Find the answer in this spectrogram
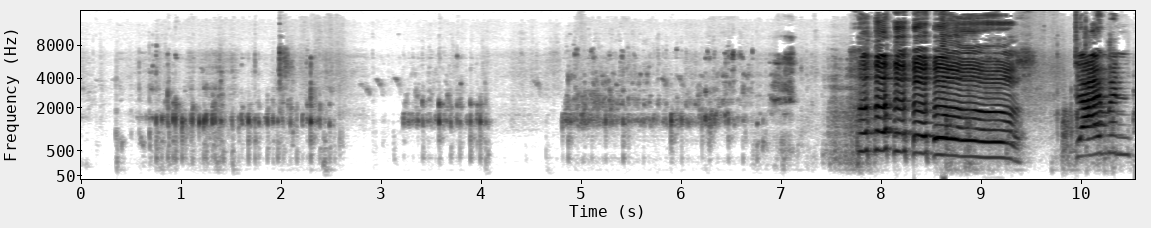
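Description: Soft gurgling of air blown through a straw into a pot of paint and washing-up liquid, in short spells. Near the end a child's voice sounds one loud, long note that falls in pitch, with a gargling edge, for about two seconds.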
